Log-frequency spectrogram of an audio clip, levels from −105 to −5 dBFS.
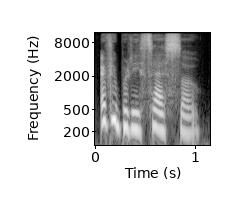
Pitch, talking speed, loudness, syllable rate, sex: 230 Hz, 155 wpm, -19 LUFS, 7.1 syllables/s, female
